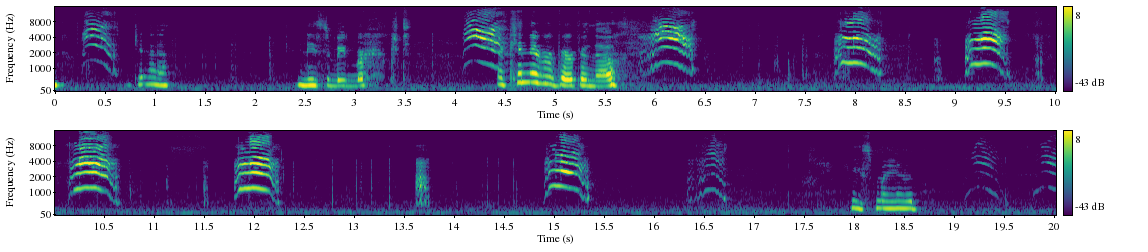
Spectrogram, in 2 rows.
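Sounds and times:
kitten mewing: 0:04.1 - 0:04.5, 0:05.8 - 0:06.5, 0:07.4 - 0:10.7, 0:11.5 - 0:12.4, 0:13.0 - 0:15.4, 0:16.3 - 0:16.8.

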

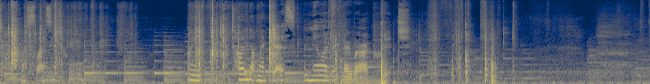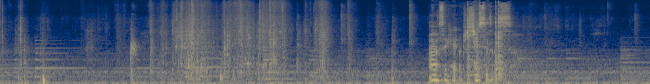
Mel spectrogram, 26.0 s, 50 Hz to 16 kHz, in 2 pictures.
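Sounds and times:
soft background music: 0:00.0 - 0:26.0.

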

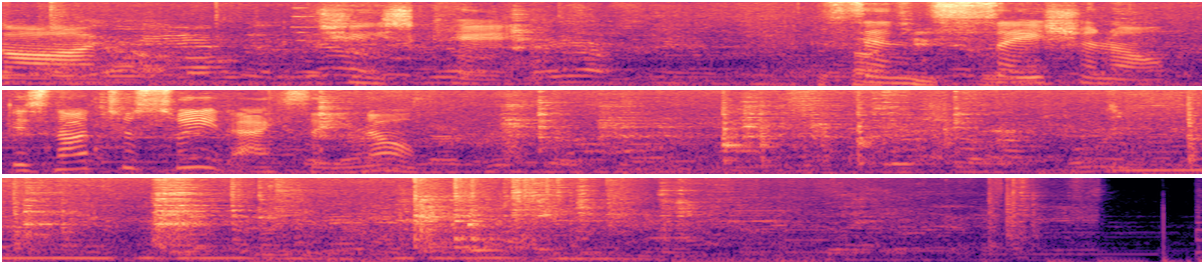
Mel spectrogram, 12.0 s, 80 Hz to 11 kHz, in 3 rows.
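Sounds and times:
silverware clinking on plates: 0:00.0 - 0:02.0, 0:04.9 - 0:11.6.

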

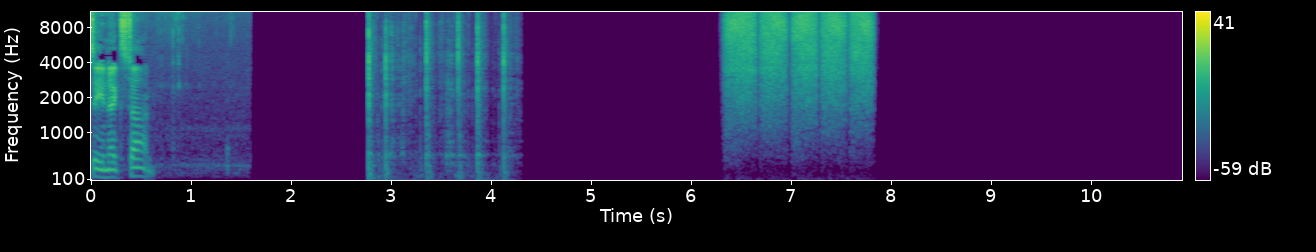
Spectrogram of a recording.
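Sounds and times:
chalk scratching on chalkboard: 0:02.8 - 0:04.3, 0:06.3 - 0:07.9.

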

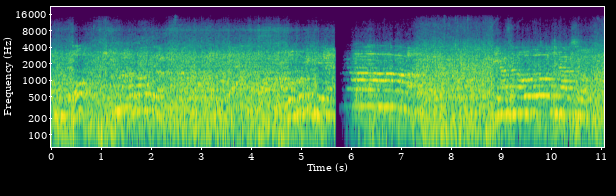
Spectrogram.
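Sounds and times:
man speaking over loudspeaker: 0:00.0 - 0:04.0, 0:04.7 - 0:07.5, 0:08.8 - 0:11.0
crowd noise in large hall: 0:00.0 - 0:11.0.

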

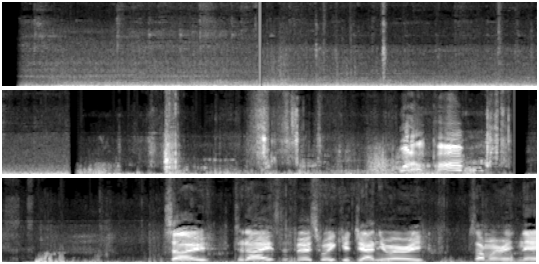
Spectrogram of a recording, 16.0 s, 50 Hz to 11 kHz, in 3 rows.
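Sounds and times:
vehicle road rumble: 0:00.2 - 0:10.5.

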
